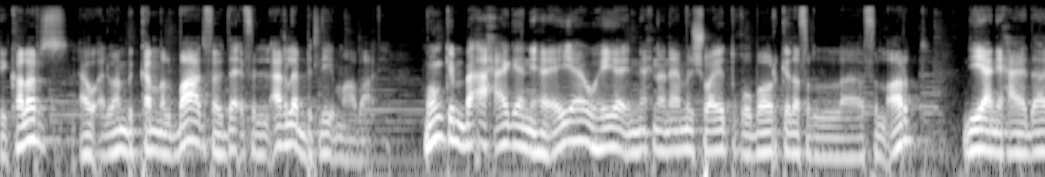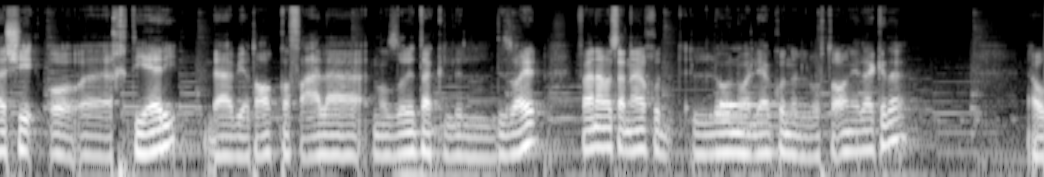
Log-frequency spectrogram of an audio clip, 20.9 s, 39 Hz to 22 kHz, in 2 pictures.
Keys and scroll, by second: 3.5 ctrl+z, 7.5 b, 17.5 alt+d.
